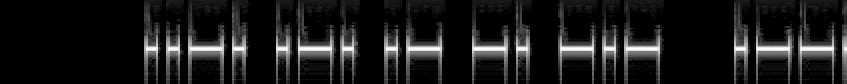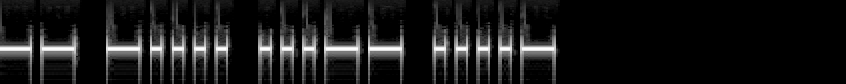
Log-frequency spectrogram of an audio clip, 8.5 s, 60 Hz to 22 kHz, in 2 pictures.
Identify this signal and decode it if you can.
Morse code, heard as a keyed tone, about 22 wpm, 700 Hz. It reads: FRANK 1634
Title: CWT Exchange 22wpm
